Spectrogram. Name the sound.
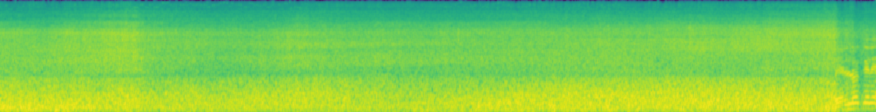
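sea water surging through coastal rock tubes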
